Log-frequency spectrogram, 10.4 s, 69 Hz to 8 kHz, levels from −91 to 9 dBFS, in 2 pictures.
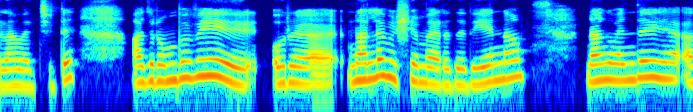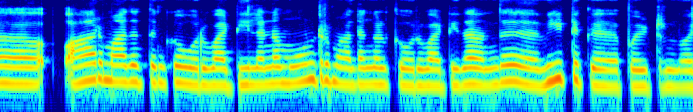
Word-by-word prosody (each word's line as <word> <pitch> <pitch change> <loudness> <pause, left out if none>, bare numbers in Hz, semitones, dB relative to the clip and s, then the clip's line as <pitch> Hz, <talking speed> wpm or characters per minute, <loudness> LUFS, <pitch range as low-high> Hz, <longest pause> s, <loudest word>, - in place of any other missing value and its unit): எல்லாம் 210 0 -2
வச்சிட்டு, 210 +7 -2 0.5
அது 255 +1 +1
ரொம்பவே 295 +5 +3 0.5
ஒரு 240 0 +1 0.5
நல்ல 285 +4 +5
விஷயமா 250 -3 0
இருந்தது. 220 +1 -2
ஏன்னா 285 +3 0 0.6
நாங்க 265 +2 +4
வந்து 295 +3 +2 0.3
அ - - +1 0.6
6 275 +1 +2
மாதத்துக்கு 245 -1 -1
ஒரு 220 0 -2
வாட்டி 215 +1 -3
இல்லன்னா 225 +1 -2
3 270 +1 -1
மாதங்களுக்கு 225 0 -4
ஒரு 215 - -3
வாட்டித் 215 +2 -4
தான் 225 -1 +1
வந்து 245 +4 -1 0.3
வீட்டுக்கு 265 -5 0 0.2
போயிட்டு 205 -1 -4
இருந்தோம் 200 -1 -5
235 Hz, 150 wpm, -22 LUFS, 215-270 Hz, 0.6 s, நல்ல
